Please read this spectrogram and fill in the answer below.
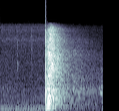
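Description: A single gunshot volley from raised long guns, one sharp report about a second in, with a tail that dies away over the next second.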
